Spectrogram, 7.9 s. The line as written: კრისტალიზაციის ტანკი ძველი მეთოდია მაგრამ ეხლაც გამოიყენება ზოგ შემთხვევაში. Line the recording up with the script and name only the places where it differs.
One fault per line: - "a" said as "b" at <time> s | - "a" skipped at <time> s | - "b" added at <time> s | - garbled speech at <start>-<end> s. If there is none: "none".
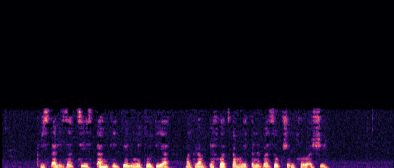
none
